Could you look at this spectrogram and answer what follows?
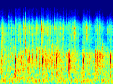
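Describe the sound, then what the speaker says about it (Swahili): A crowd at an outdoor ceremony claps in a brief round of applause, with scattered individual claps standing out at a moderate distance. "Naomba tujipigie tena makofi mengi sana"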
